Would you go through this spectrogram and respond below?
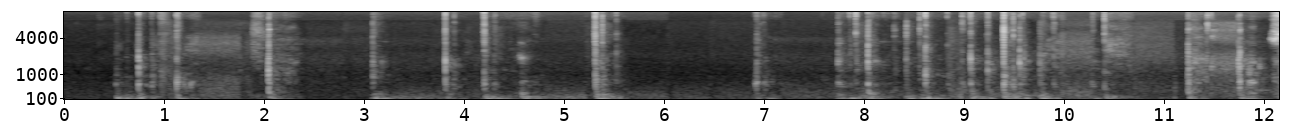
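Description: Typing on a computer keyboard, close by, in uneven bursts of rapid clicking keystrokes separated by short pauses, with quiet gaps and a faint background hum.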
